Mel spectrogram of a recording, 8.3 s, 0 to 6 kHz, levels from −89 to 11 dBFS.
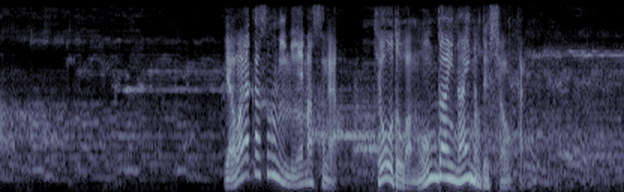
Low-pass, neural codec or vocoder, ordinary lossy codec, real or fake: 5.4 kHz; codec, 16 kHz in and 24 kHz out, 1.1 kbps, FireRedTTS-2 codec; none; fake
